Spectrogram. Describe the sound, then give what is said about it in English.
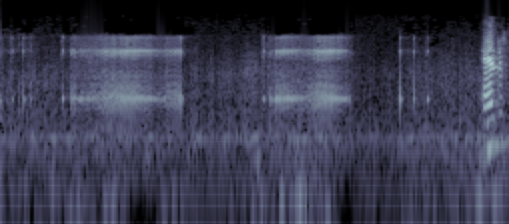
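A telephone is dialed to a familiar number with a few quick clicks, then rings twice in long, buzzing bursts separated by a pause, followed by more faint clicks and a brief rising chirp at the end. “Your hand is shaking as you pick up the phone and dial a familiar number.”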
